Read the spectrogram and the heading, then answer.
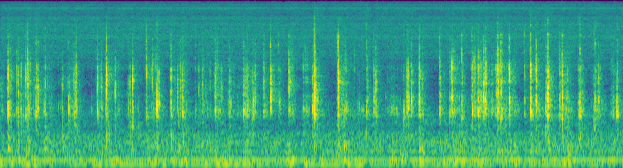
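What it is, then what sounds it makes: Plastic computer keyboard being typed on. A full-size black plastic computer keyboard with hollow keys, resting on a wooden desk, is typed on very rapidly with the long nails and fingertips of both hands. A dense, continuous stream of short, bright, hollow clicks, with occasional sharper taps, sits over a faint steady low hum. Each click dies away almost instantly.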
